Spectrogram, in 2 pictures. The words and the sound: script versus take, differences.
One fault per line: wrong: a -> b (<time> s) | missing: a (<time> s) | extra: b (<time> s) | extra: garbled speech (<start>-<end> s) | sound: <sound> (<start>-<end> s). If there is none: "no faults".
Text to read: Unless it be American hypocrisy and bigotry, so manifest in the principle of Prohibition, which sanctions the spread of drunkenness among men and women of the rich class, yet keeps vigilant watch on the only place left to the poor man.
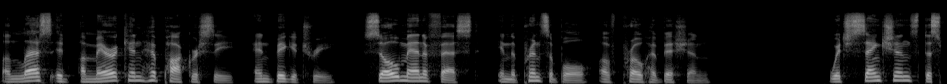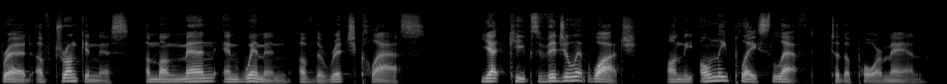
missing: be (0.7 s)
